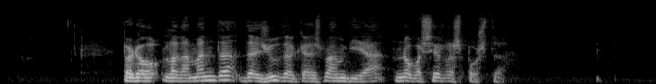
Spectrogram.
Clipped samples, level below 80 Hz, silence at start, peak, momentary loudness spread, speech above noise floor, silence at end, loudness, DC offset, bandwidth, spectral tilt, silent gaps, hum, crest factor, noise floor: under 0.1%; -68 dBFS; 1.25 s; -4 dBFS; 11 LU; 44 dB; 1.5 s; -25 LUFS; under 0.1%; 11 kHz; -6 dB/octave; none; none; 22 dB; -68 dBFS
